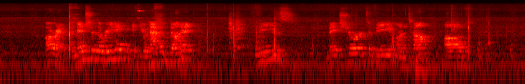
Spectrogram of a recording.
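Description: A man speaks calmly into a microphone, lecturing.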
